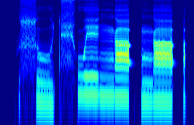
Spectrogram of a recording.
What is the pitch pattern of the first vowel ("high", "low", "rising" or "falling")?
low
